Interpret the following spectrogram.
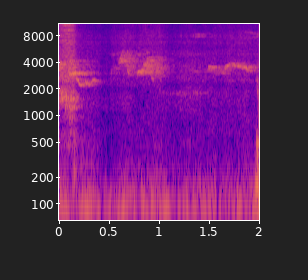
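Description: Faint bird calls: a few short high chirps about half a second in and a thin high whistled note near the end, over quiet outdoor background noise.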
